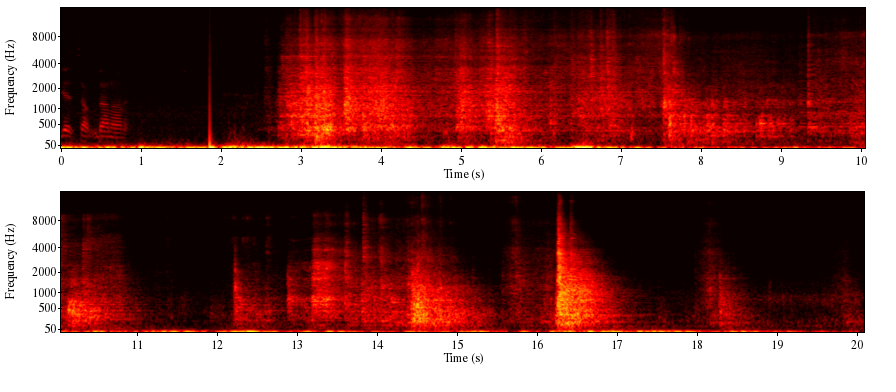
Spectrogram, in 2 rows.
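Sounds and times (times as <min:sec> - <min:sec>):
metal roofing sheet scraping and rattling: 0:02.5 - 0:20.0
metal sheet clattering onto frame: 0:02.6 - 0:11.0, 0:12.2 - 0:17.2.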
